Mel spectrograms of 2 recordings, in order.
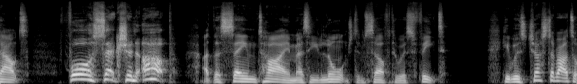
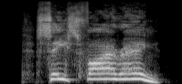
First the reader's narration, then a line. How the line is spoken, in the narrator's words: Carter shouted, straining his voice to make himself heard above the cacophony of small arms fire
